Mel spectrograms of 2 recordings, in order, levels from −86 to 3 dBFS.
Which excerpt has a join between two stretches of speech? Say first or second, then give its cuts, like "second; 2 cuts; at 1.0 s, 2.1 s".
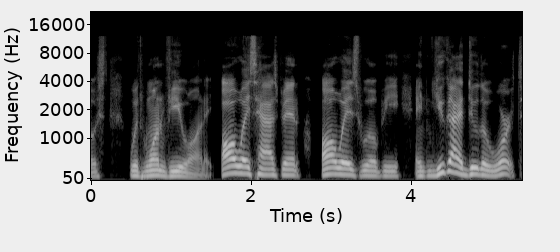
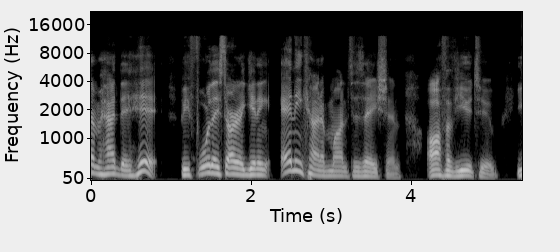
first; 1 cut; at 1.4 s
